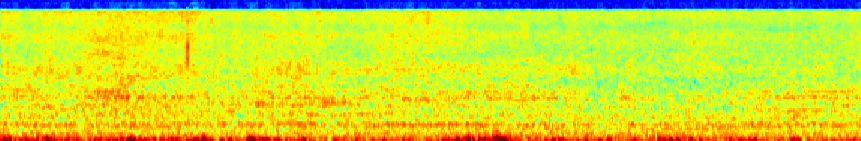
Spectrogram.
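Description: Honeybees active around their hive on a fine winter day make a steady, close, low buzzing drone that carries on with no voices.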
